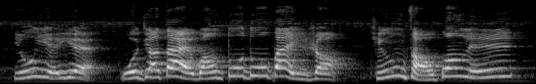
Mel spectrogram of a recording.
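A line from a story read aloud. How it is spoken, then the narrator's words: Shouting from afar. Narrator (Chinese): 山峰上有人高喊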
